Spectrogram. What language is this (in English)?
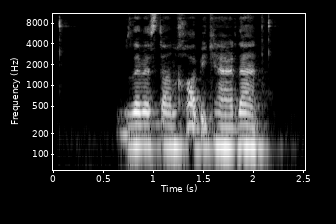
Persian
